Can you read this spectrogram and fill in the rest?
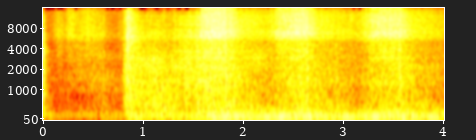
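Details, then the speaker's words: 1950 Buick Roadmaster straight-eight, converted to negative ground, solid-state ignition replacing points, new gas tank, cold start: a short crank, then it fires straight away into a steady, slightly fast idle, running cleanly; timing still to be checked. "yep there we go she is cold but uh obviously not running too bad yeah all right so uh i would call that a success"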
